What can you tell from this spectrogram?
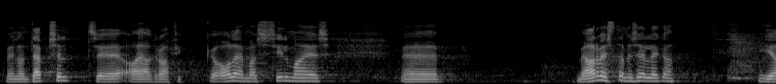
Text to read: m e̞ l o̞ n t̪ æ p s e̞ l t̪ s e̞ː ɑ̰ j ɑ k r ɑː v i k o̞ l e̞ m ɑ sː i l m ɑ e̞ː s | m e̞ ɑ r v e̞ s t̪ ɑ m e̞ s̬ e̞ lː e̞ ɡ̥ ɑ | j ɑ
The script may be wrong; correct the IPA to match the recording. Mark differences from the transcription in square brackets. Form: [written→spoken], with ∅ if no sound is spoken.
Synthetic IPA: m e̞ l o̞ n t̪ æ p s e̞ l t̪ s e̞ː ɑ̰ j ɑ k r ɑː [v→f] i k o̞ l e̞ m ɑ sː i l m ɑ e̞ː s | m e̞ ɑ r v e̞ s t̪ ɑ m e̞ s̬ e̞ lː e̞ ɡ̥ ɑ | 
